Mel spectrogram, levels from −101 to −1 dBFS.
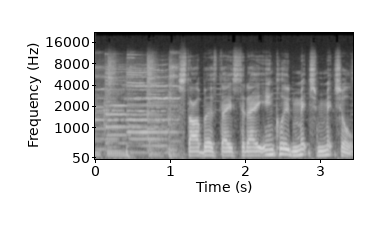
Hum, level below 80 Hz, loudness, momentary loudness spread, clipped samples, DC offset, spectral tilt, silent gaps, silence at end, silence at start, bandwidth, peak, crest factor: none; -50 dBFS; -18 LUFS; 2 LU; under 0.1%; under 0.1%; -3.5 dB/octave; none; 0 s; 0 s; 19 kHz; -4 dBFS; 16 dB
